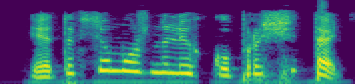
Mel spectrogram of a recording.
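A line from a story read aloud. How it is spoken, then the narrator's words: Calm retort. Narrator (Russian): спокойно парировал собеседник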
